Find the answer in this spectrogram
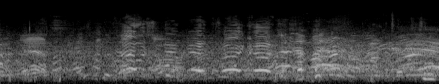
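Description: Several voices shouting and calling out at once during a rugby sevens game, overlapping so that no words come through.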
